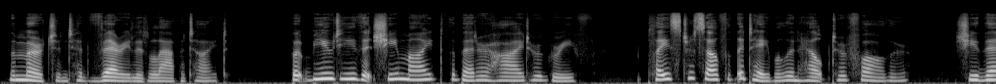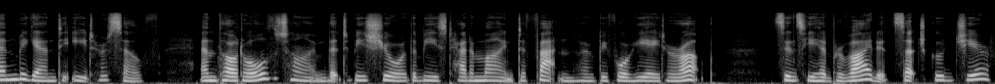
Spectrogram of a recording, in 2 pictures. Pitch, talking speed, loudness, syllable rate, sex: 185 Hz, 185 wpm, -20 LUFS, 4.8 syllables/s, female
